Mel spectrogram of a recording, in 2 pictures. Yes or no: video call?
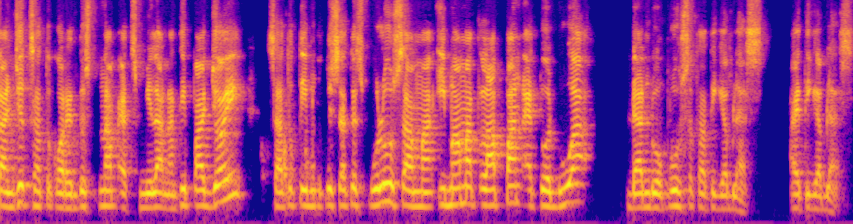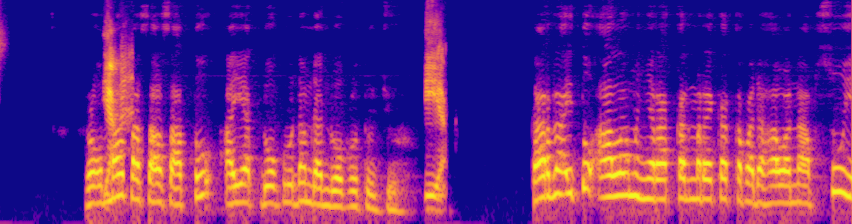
yes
